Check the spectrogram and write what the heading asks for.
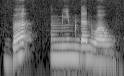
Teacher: bunyi yang dihasilkan dengan cara mempertemukan antara bibir atas dengan bibir bawah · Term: bunyi bilabial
